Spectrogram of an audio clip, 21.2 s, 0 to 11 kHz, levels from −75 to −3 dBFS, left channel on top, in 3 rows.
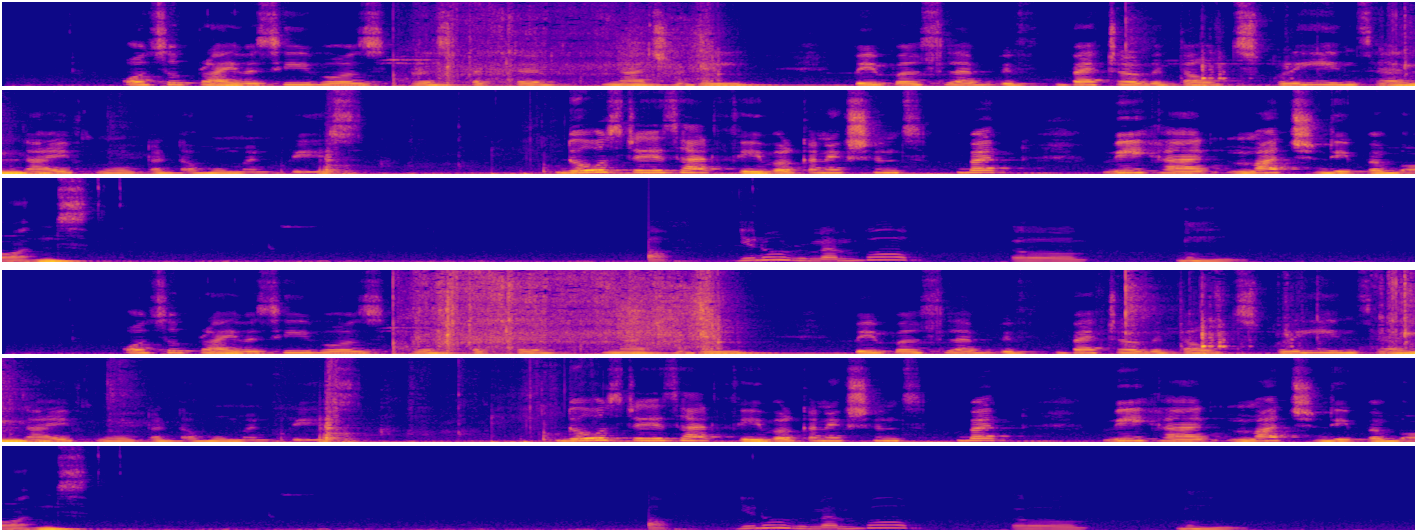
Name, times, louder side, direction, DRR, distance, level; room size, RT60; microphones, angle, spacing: voice 1, 0.6-8.8 9.8-14.6, left 1 dB, 15° left, 0.9 m, -25 dB
sound 1, 1.8-4.2 4.8-10.1, right 7 dB, 40° right, 1.6 m, -33 dB
voice 2, 17.3-18.7 19.2-19.6 20.0-20.4, left 1 dB, 60° left, 4.9 m, -35 dB
head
